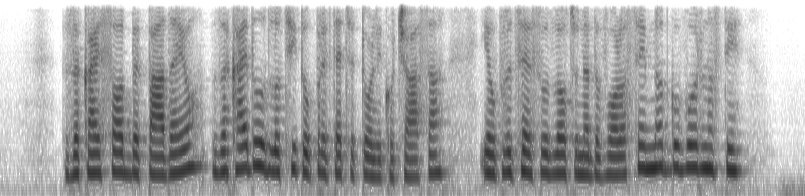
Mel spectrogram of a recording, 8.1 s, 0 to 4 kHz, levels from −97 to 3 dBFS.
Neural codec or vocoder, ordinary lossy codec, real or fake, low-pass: codec, 16 kHz, 0.3 kbps, FocalCodec; none; fake; 3.6 kHz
